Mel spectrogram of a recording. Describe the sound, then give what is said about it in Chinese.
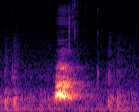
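A single sharp dog bark rings out, loud and mid-pitched, rising above a faint low rumble of background noise; there is no speech. The family's dog downstairs is barking in reaction to the sound of firecrackers being set off. “你看我们家这底下的狗狗，它也很欢乐。对，它在对放鞭炮的声音产生很大的反应。”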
